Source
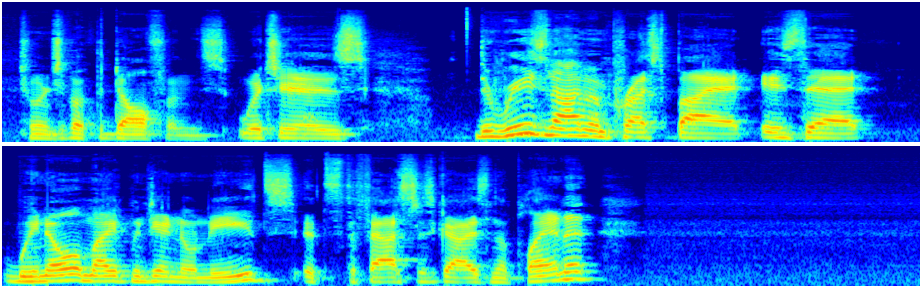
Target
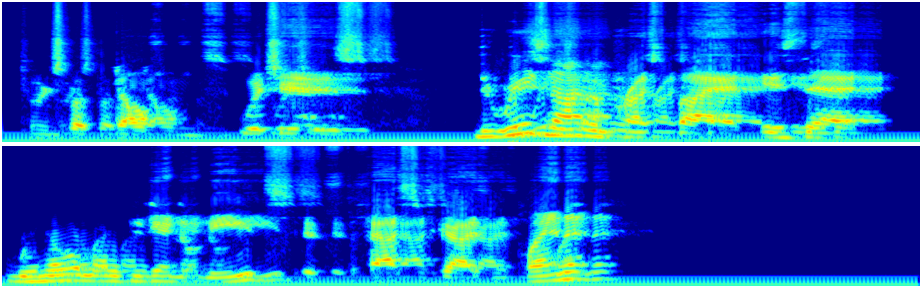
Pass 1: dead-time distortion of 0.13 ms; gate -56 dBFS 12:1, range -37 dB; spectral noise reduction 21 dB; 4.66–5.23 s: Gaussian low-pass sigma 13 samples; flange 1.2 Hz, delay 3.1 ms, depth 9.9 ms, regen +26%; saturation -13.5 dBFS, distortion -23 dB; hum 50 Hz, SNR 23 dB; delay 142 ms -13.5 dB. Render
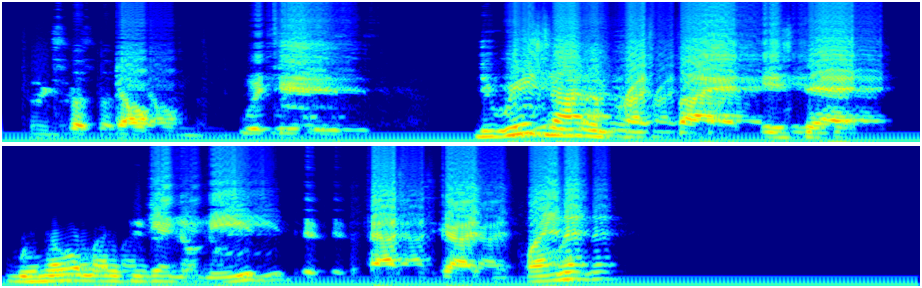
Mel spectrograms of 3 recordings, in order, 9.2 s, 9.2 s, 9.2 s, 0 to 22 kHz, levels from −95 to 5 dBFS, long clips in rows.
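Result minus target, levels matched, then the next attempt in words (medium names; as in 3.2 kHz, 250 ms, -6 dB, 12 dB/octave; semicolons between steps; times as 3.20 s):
dead-time distortion: distortion +8 dB
dead-time distortion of 0.044 ms; gate -56 dBFS 12:1, range -37 dB; spectral noise reduction 21 dB; 4.66–5.23 s: Gaussian low-pass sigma 13 samples; flange 1.2 Hz, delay 3.1 ms, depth 9.9 ms, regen +26%; saturation -13.5 dBFS, distortion -23 dB; hum 50 Hz, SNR 23 dB; delay 142 ms -13.5 dB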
